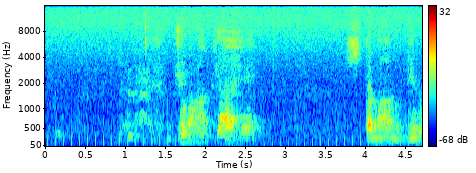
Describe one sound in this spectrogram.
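A man speaks with feeling into a microphone over a loudspeaker.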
